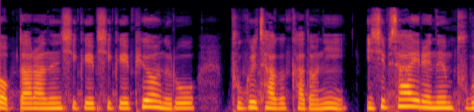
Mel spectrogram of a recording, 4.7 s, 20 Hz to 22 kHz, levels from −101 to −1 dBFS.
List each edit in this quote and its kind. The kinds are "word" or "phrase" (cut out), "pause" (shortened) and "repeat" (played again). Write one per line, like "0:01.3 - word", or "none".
0:01.0 - repeat
0:03.6 - pause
